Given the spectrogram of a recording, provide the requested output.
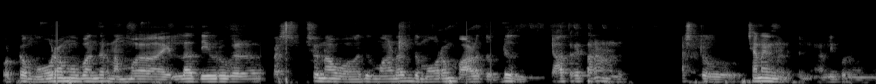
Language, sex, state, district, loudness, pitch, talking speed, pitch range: Kannada, male, Karnataka, Bellary, -28 LUFS, 135 Hz, 130 wpm, 130-145 Hz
